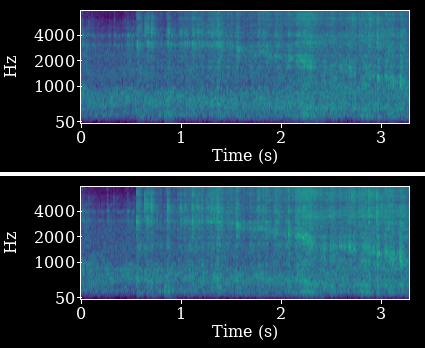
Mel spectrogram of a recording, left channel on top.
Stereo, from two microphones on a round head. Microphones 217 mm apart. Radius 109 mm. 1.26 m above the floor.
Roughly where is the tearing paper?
Right.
